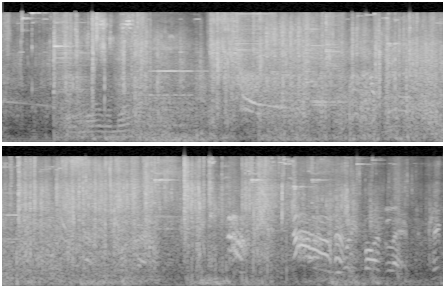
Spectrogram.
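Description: Gunfire crackles in a multiplayer shooter game, sustained bursts and rapid volleys over busy battle effects, with players talking excitedly over the shots.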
